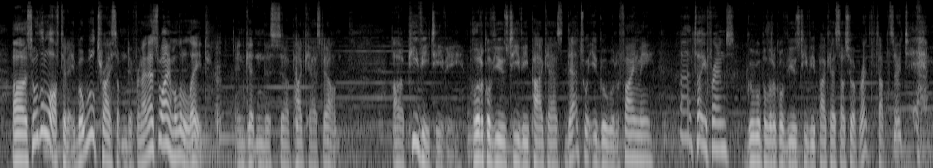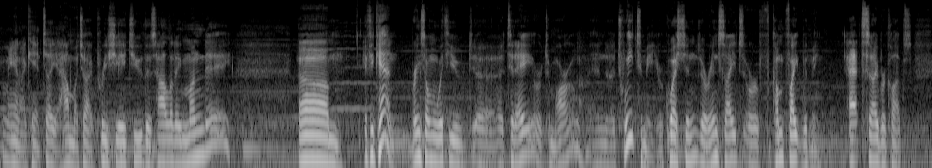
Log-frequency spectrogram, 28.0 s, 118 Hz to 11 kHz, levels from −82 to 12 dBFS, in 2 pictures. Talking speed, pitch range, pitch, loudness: 210 wpm, 115-140 Hz, 125 Hz, -22 LUFS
